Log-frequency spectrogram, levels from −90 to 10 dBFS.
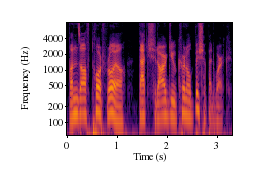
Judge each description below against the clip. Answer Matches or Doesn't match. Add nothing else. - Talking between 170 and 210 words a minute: Matches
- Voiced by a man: Matches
